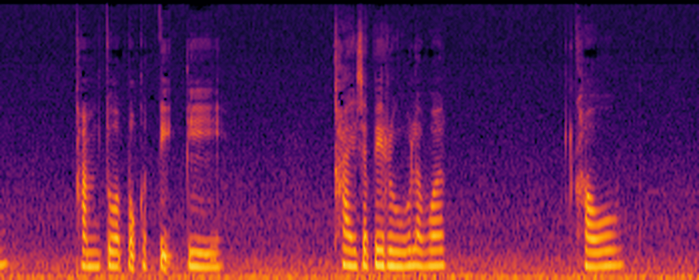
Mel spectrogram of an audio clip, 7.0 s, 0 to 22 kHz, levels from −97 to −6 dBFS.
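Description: Nothing technically wrong turns up anywhere in this short speech recording.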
